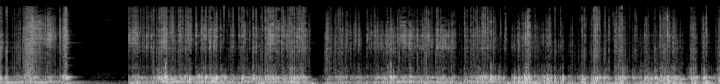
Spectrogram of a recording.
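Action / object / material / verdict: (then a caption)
scrape / metal mesh microphone grille / metal mesh / none. Long acrylic nails aggressively scratch a bare, hollow black metal mesh microphone grille while hands are wrapped around it. The result is a dense, continuous scraping and rattling with a heavy, boomy low rumble and a thin high fizz. It drops to near silence for about half a second early on, then resumes, with a brief dip just after the three-second mark.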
